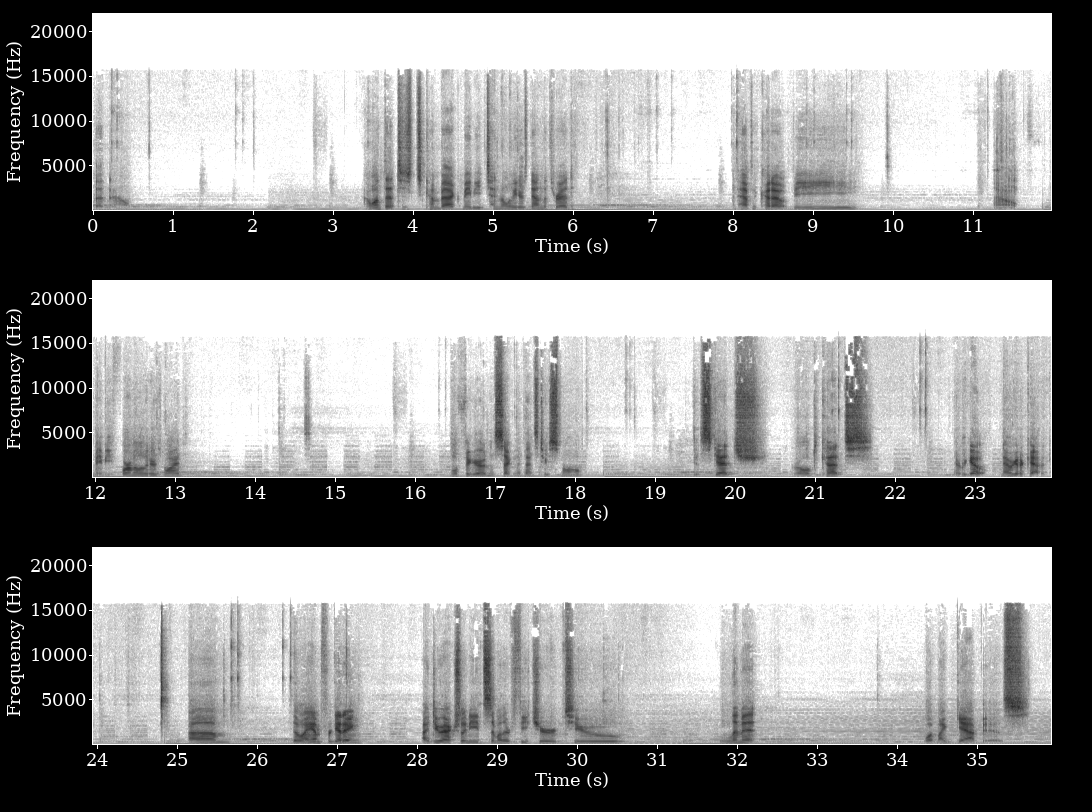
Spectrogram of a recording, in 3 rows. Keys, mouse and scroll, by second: 0.2 click, 1.8 shift+click, 3.3 click, 7.0 right click, 8.0 click, 8.9 click, 14.2 middle click, 16.3 click, 18.6 click, 21.2 click, 22.3 click, 22.6-24.8 middle drag, 25.6 click, 26.3 click, 28.3 middle click.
